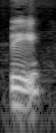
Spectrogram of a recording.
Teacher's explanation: no va a vibrar nada en mi garganta. Yo digo, "No vibra." En cambio, con la letra B es diferente.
